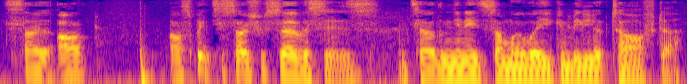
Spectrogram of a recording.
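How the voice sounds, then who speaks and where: An actor playing an earnest, apologetic younger official in a radio drama, hesitant and stammering. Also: male voice, mid-range voice, fairly quick, close to an everyday voice. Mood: defensive, apologetic. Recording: muffled radio drama, faint music.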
